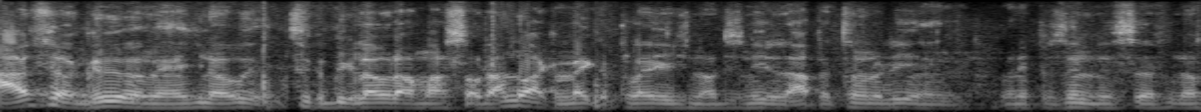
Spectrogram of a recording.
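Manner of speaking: very deep put-on voice. Trying out a voice for a character's line, in an extremely deep voice. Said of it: "That's like James Earl Jones".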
